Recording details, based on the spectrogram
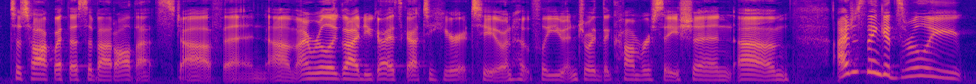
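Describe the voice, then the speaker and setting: A woman's voice: low-pitched, sing-song, fast, creaky, a bit bright. A young woman hosting a sports podcast, talking casually and with enthusiasm, with many fillers. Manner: friendly, filler-heavy, enthusiastic. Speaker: beat reporter, podcast host.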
